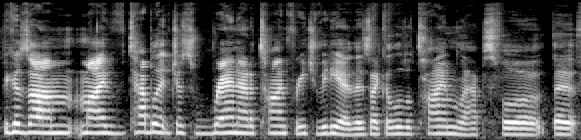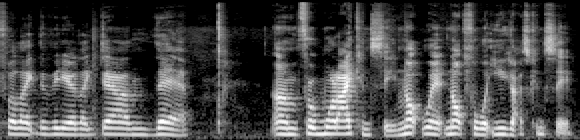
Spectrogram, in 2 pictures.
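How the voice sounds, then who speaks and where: A woman's voice: lowish voice, level tone, moderate pace, fairly bright tone. A woman talking casually about her own past videos, rambling and self-deprecating, with lots of "like" and "um" fillers. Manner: rambling, heavy use of "like" and "um".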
